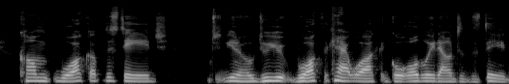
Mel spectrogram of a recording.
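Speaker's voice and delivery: usual speaking voice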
